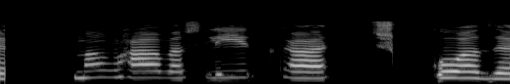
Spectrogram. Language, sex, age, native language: Icelandic, female, 8, Icelandic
